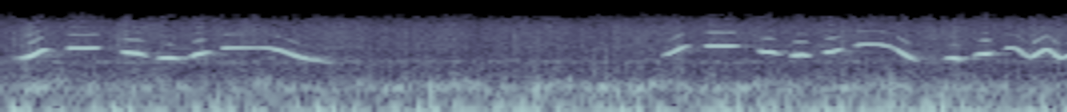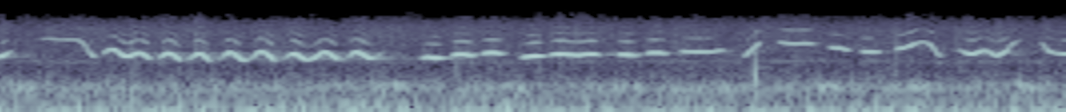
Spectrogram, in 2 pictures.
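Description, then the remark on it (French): A person, the imitator of the Casino de Paris, whistles an imitation of blackbird song: fluid, looping melodic phrases with rapid warbling trills, steady over a constant background hiss. “Le chant du merle.”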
